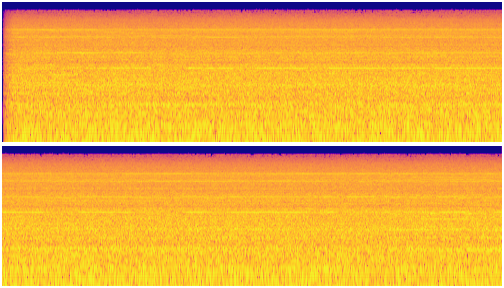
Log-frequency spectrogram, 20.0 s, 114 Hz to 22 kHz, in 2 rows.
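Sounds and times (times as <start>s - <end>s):
large car ferry engine room machinery: 0.0s - 20.0s.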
